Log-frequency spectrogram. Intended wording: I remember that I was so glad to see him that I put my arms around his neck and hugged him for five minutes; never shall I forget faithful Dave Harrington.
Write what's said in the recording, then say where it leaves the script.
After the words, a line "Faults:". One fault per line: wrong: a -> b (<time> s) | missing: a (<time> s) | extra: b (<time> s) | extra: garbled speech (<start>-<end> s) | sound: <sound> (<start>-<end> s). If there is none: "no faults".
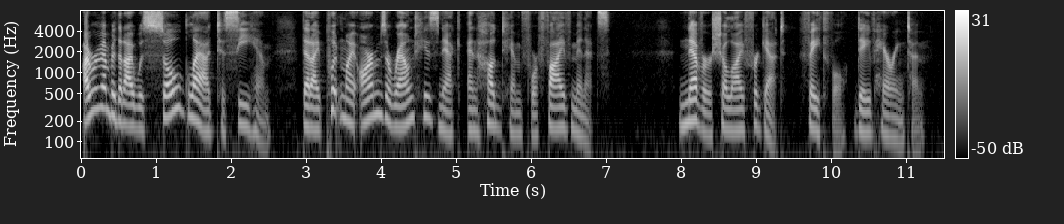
I remember that I was so glad to see him that I put my arms around his neck and hugged him for five minutes; never shall I forget faithful Dave Harrington.
Faults:
no faults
